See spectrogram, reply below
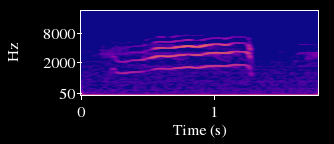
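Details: Atlantic puffin in its nesting burrow on Seal Island National Wildlife Refuge, Maine, a breeding colony island, recorded 16 July 2018 by burrow camera: one drawn-out, rich harmonic call lasting under a second, slightly rising then steady, cut off abruptly over faint hiss.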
